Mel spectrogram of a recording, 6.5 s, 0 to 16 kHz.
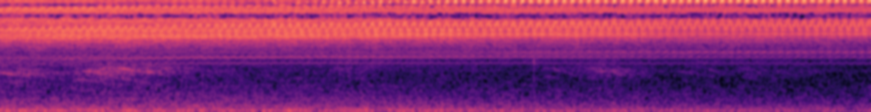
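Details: Cicadas singing in Japan in summer 2022, a dense, high, continuous shrill drone with a fast pulsing rhythm of about four beats per second, steady throughout with no other clear sounds.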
